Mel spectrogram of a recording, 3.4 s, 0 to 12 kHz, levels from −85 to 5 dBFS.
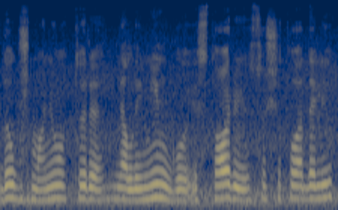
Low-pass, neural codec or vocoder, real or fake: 10.8 kHz; vocoder, 44.1 kHz, 128 mel bands every 256 samples, BigVGAN v2; fake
